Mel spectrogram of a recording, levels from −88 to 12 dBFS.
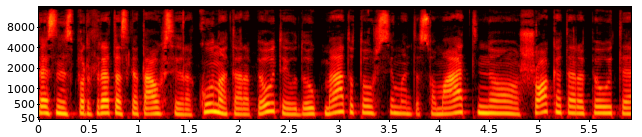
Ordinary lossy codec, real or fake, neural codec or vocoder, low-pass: MP3, 64 kbps; real; none; 14.4 kHz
